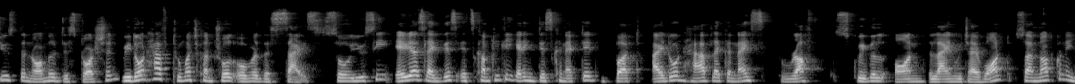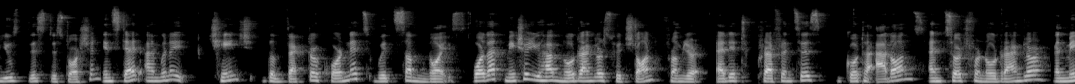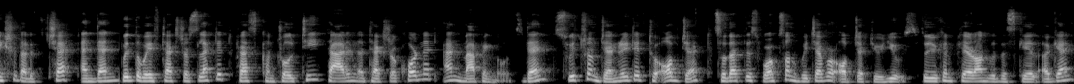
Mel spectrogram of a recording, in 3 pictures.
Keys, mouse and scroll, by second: 0.5-4.3 drag, 10.4-11.7 drag, 12.6 scroll down 2, 12.9 middle click, 14.0-15.4 drag, 15.4 scroll down 1, 15.4-16.0 middle drag, 16.0-16.3 scroll up 1, 16.4 click, 17.8-19.7 drag, 22.5 click, 24.4 ctrl+t, 26.7 click, 28.0 click, 31.3 shift+click.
